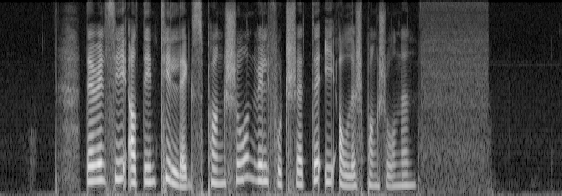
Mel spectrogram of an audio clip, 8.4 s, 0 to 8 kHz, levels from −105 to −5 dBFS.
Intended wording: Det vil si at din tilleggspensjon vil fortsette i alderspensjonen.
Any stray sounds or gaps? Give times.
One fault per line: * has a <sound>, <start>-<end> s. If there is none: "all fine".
all fine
